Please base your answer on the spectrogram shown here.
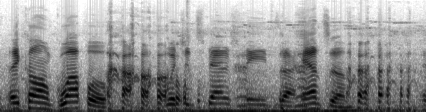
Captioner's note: laughing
